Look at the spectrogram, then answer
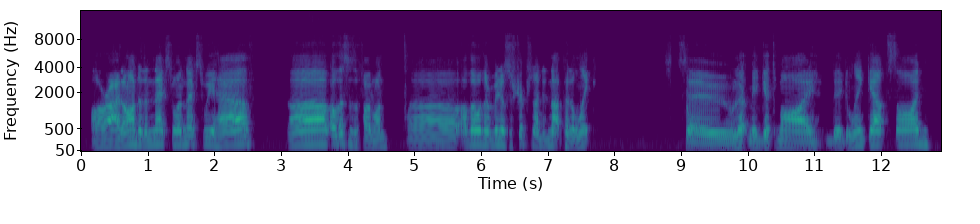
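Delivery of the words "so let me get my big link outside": rough attempt at a New Zealand accent. Video host talking to viewers, attempting a New Zealand accent. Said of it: "trying to be a uh, New Zealander".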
